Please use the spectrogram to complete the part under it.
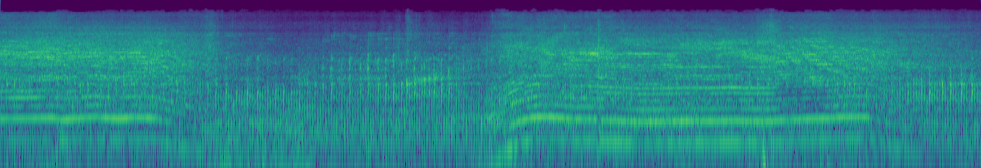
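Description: Pine branches rustle and bark scrapes close by.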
